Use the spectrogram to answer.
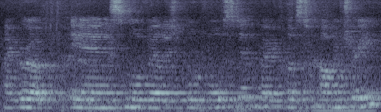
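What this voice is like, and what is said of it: American accent. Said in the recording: “I sound American. I'm not American.”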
